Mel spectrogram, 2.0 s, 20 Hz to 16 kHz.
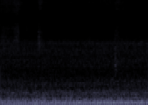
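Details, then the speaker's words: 2016 Dodge Ram 5.7 V8 after head and lifter job, just started with good oil pressure; deep steady idle with no stumble or misfire, only slight lifter noise as they fill, normal idle. "muy poquito suena suena los botadores o se oye que rápido se está se están cargando pero lo que me gusta es que no se siente que falla nada está parejita"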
